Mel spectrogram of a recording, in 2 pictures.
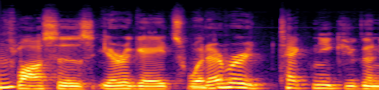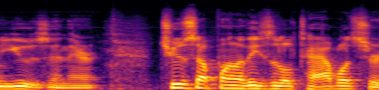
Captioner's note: none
